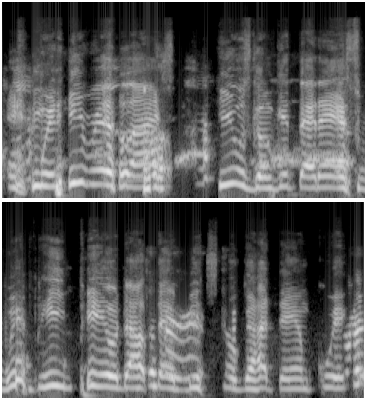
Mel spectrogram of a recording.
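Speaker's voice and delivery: real laughter through the punchline; laughing. Real, not acted. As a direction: tell it while cracking up. Laughing while telling the ending.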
